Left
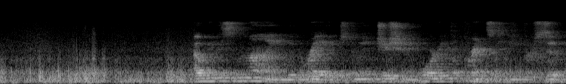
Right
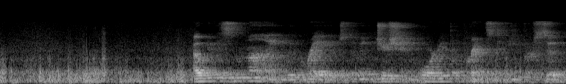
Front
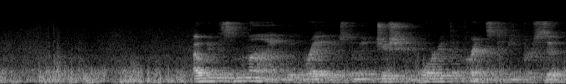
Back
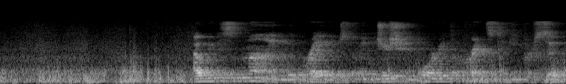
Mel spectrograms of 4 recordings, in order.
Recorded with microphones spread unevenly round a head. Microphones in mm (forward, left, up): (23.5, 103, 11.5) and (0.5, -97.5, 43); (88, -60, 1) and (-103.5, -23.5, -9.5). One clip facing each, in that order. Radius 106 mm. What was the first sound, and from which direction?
A man speaking, 75° right.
